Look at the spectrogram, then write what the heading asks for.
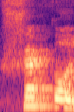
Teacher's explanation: देखो इसमें जो हमारी जीभ है वो हमारी मूर्धा से टकरा रही है, जीभ षटकोण तालु के बिल्कुल ऊपर वाले भाग में, अंदर वाले भाग में टकरा रही है, तब जाके इसकी निकल रही है आवाज ये इसलिए इसको बोलते हैं, इसका उच्चारण स्थान है मूर्धा।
